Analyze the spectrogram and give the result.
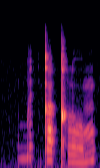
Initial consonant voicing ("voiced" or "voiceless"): voiced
